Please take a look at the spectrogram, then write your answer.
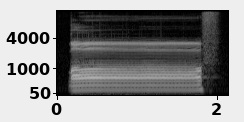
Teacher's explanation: একটু গলার ভিতর থেকে ধাক্কা দিয়ে উচ্চারণ করতে হবে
